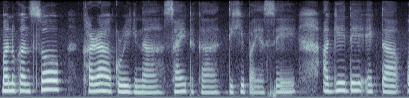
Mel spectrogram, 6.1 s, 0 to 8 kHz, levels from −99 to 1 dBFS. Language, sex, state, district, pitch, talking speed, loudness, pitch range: Nagamese, female, Nagaland, Dimapur, 205 Hz, 145 wpm, -17 LUFS, 180-225 Hz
